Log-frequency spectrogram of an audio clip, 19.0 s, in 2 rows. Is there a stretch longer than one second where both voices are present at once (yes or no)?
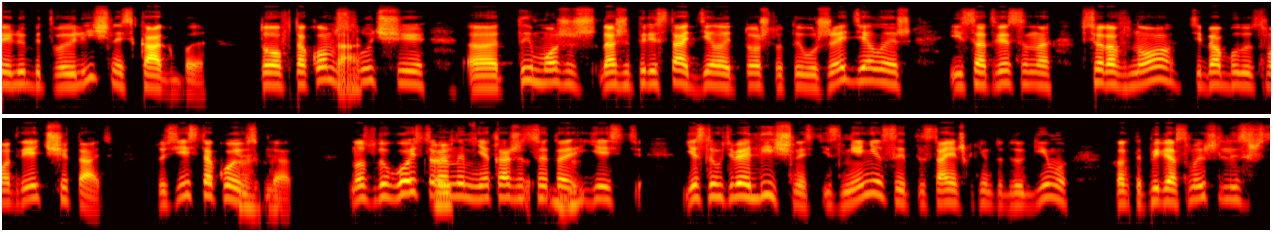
yes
